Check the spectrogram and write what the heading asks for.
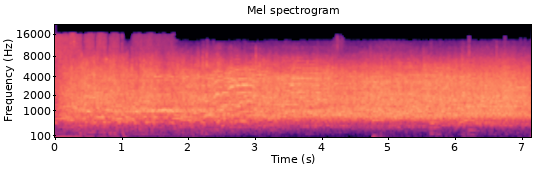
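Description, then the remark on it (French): A packed arena in Montpellier erupts in sustained cheering and applause after the last ippon of the women's European judo championship, a dense roar of shouting and clapping that stays loud and steady throughout without letting up. “Et bam Le dernier hippon de ce championnat d'Europe pour les féminines fait résonner l'aréna de Montpellier et crier de joie les spectateurs.”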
